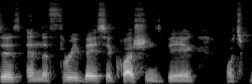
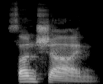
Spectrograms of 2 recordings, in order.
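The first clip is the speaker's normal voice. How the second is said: ordinary talk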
